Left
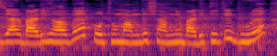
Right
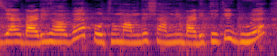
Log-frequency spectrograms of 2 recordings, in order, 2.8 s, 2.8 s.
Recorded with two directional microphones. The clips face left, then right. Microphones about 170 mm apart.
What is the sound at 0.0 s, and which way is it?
A woman's voice, 10° right (ahead or behind).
